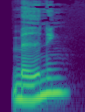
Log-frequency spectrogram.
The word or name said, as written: madning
